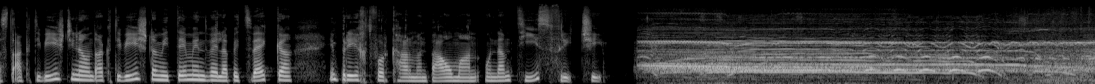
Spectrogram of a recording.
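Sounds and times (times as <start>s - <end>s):
speech: 0.0s - 6.6s
noisemakers blaring in a protest crowd: 6.4s - 10.9s
shrill whistles in a protest crowd: 6.4s - 10.9s.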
